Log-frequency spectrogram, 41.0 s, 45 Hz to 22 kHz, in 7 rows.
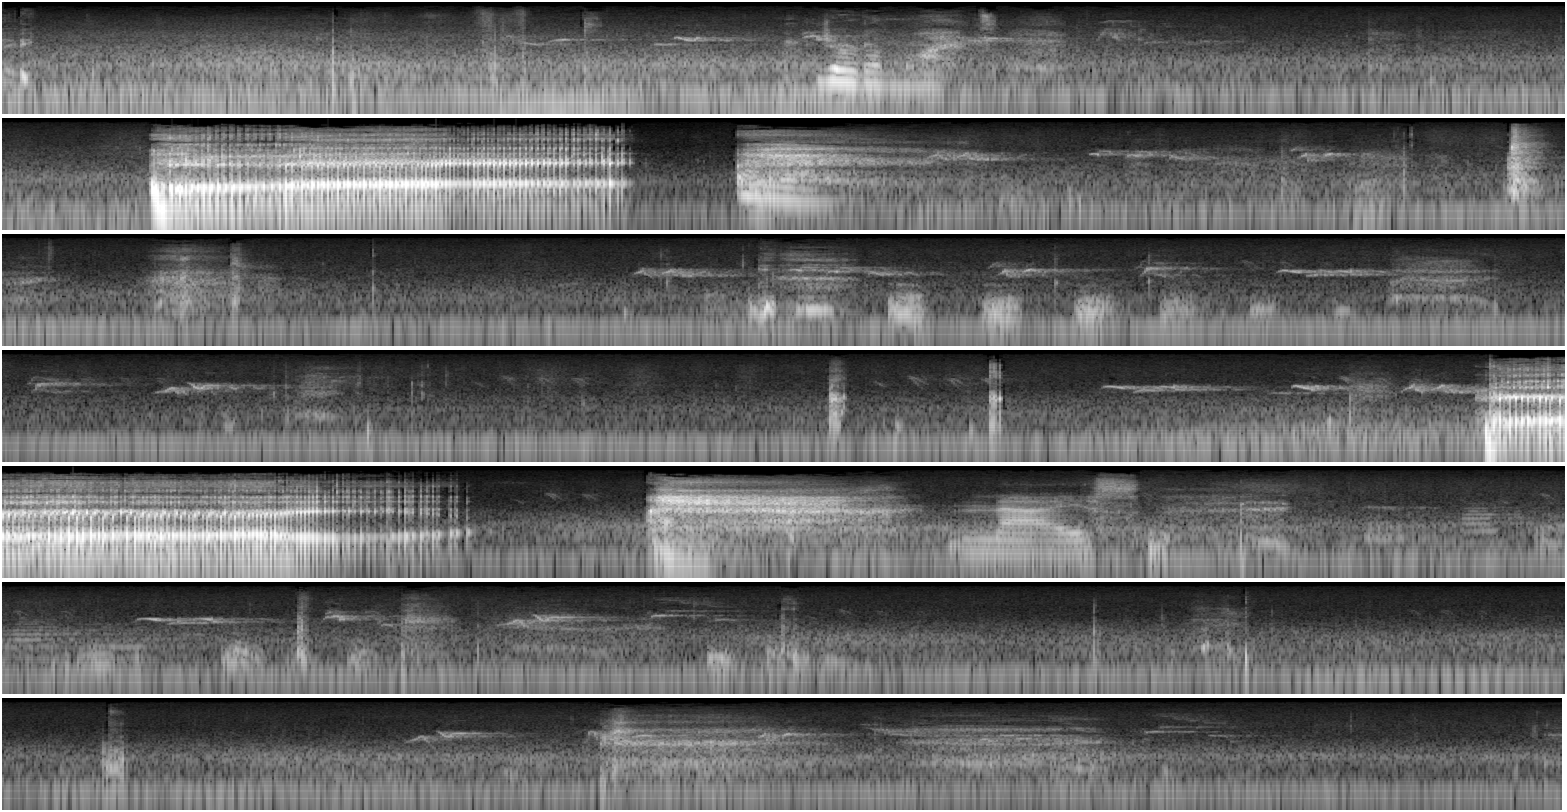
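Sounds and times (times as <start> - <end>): man burping: 6.4 - 9.0, 14.5 - 16.6, 23.1 - 25.2.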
